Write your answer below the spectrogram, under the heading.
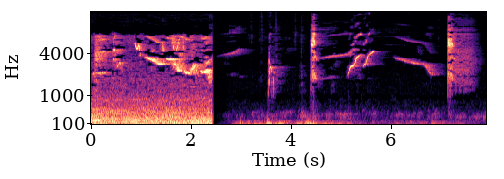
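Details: An Oriental magpie-robin with tail spread sings in a lure recording: a loud dense burst of whistled warbling, then near silence broken by spaced clear whistles, falling glides and sharp upward flicks.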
